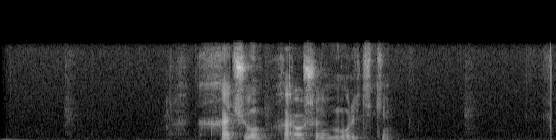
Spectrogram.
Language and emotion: Russian, neutral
